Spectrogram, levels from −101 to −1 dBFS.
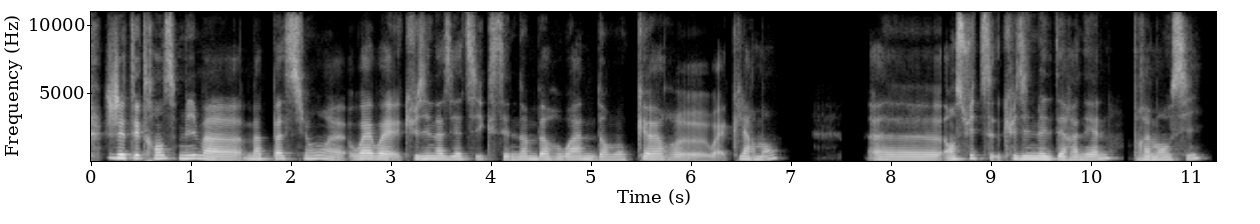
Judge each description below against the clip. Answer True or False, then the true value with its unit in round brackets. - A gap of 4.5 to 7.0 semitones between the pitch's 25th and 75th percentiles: False (2.4 semitones)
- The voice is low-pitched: False (190 Hz)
